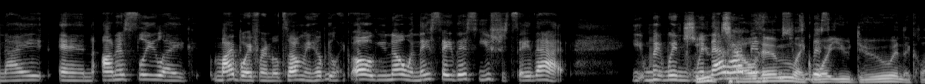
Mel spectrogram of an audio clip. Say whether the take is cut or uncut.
uncut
